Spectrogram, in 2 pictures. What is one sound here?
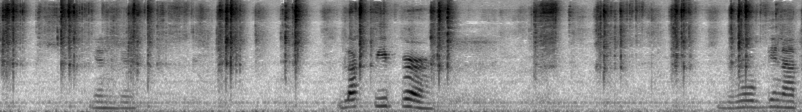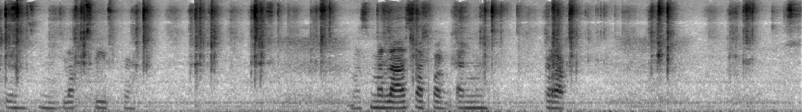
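A pepper grinder crunches and crackles in quick bursts.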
